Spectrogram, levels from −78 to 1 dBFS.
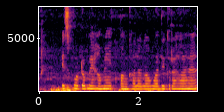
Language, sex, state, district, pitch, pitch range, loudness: Hindi, female, Punjab, Pathankot, 260 Hz, 255-270 Hz, -16 LUFS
